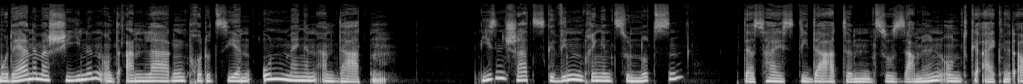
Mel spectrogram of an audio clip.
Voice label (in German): Werbung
